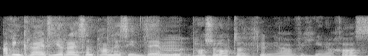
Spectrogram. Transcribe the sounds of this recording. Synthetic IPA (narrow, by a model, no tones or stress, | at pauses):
aviːnkʰrɛdiəɾɛsənpʰamlɛsiðɪmpʰɔʃɔlˠɔtʰɔɬɪnjaɔvihiːnɔχɔs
